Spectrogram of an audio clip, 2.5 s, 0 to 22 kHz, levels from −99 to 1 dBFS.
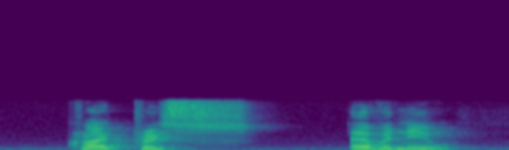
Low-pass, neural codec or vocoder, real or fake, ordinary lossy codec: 7.2 kHz; none; real; none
